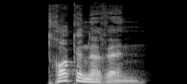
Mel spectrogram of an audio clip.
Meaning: inflection of trocken: 1. strong genitive masculine/neuter singular comparative degree 2. weak/mixed genitive/dative all-gender singular comparative degree
- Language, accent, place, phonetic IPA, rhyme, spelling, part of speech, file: German, Germany, Berlin, [ˈtʁɔkənəʁən], -ɔkənəʁən, trockeneren, adjective, De-trockeneren.ogg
